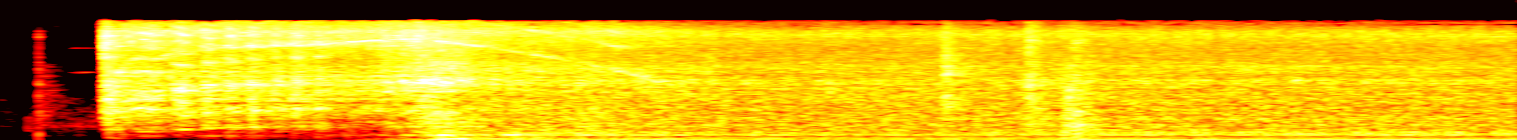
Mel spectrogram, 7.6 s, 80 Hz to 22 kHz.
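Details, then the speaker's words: 1998 Jeep Cherokee after replacing all six fuel injectors and fixing no fuel reaching the rail: cranks briefly, catches cleanly, settles into smooth even idle with no stumble or miss; healthy start. "there it is idling bur like a cat so I got everything back in got all my heat wraps back on she is running good"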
